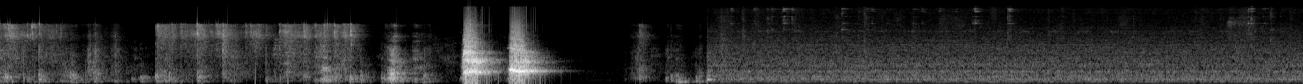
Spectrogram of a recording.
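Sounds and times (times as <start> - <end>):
dog barking: 4.6 - 5.7.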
